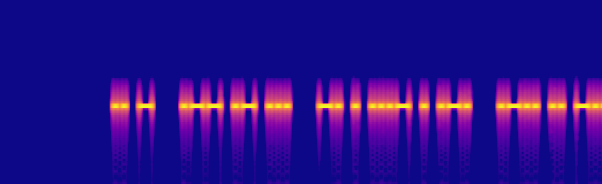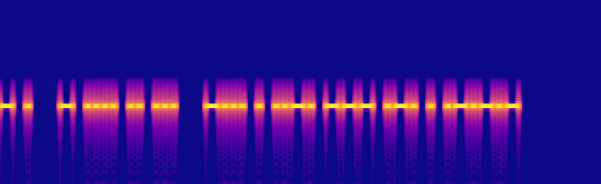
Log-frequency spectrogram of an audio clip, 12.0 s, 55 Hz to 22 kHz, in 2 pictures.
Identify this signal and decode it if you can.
Morse code, heard as a keyed tone, about 28 wpm, 700 Hz. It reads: IT WAS NEVER LIKE THIS BEFORE.
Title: A Sound Of Thunder 28wpm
